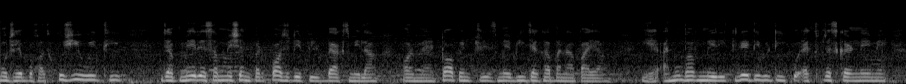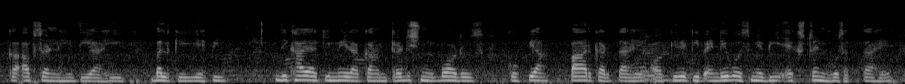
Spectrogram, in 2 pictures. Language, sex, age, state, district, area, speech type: Urdu, male, 18-30, Uttar Pradesh, Shahjahanpur, urban, spontaneous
